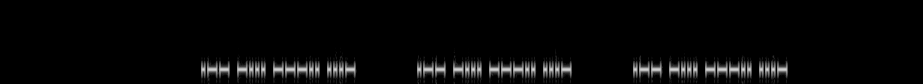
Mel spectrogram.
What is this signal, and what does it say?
Morse code, heard as a keyed tone, about 40 wpm, 700 Hz. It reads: WB8V WB8V WB8V
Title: USA Call Signs - 4 Characters - Repeated 3x - 40wpm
